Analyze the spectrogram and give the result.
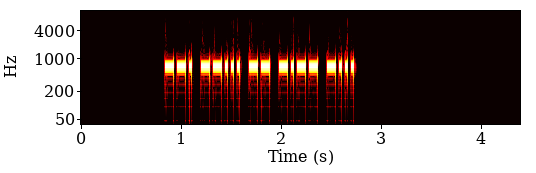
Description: Morse code, heard as a keyed tone, about 38 wpm, 700 Hz. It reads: G7MYB
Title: DXCC-100 Call Signs - 5 Characters - 40wpm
